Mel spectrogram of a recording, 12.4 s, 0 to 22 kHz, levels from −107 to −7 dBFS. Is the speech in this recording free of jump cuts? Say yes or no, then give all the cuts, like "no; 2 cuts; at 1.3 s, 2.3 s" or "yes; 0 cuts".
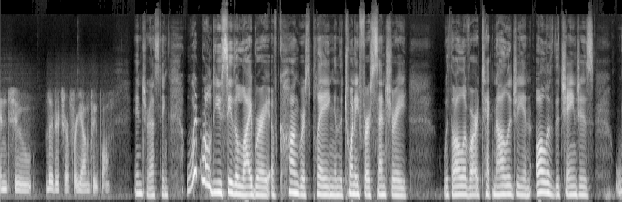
yes; 0 cuts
